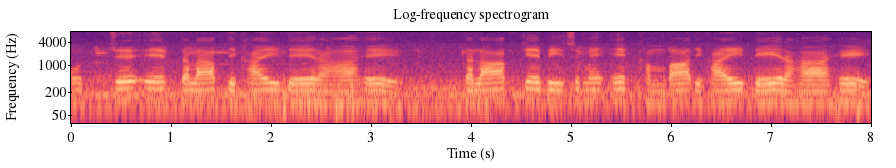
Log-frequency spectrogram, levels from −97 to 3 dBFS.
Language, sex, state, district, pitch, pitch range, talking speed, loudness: Hindi, male, Madhya Pradesh, Dhar, 115 Hz, 105-120 Hz, 125 wpm, -16 LUFS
